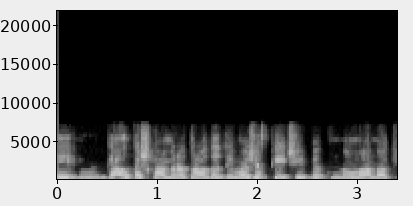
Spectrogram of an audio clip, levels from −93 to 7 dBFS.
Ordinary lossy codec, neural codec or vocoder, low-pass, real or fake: Opus, 64 kbps; none; 7.2 kHz; real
